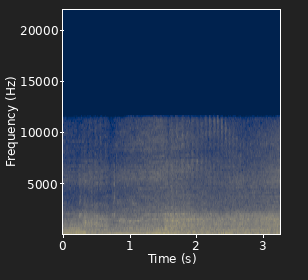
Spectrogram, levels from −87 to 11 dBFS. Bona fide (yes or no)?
yes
